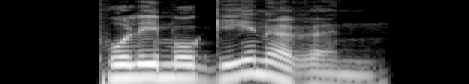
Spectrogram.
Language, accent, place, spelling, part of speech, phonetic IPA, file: German, Germany, Berlin, polemogeneren, adjective, [ˌpolemoˈɡeːnəʁən], De-polemogeneren.ogg
- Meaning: inflection of polemogen: 1. strong genitive masculine/neuter singular comparative degree 2. weak/mixed genitive/dative all-gender singular comparative degree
